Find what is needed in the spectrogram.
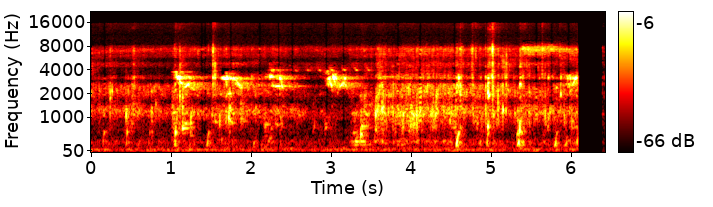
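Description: Faint, intermittent wet sloshing and squelching of thick mud, with a few short high chirps between about one and two and a half seconds in.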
